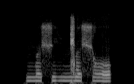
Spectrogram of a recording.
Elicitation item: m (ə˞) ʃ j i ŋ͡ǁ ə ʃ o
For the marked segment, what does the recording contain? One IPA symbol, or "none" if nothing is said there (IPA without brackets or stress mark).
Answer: ə˞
